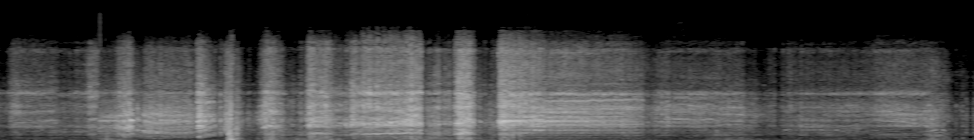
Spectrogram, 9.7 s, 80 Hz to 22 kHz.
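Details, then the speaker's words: Traxxas X-Maxx RC truck with 18/54 and 20/50 pinion/spur gearing after repeated stripped gears; harsh gritty grinding with irregular clunks and squeals under throttle as pinion and spur teeth strip. "so she is grinding really badly all right guys we're gonna have to call it unfortunately she's grinding too much"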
